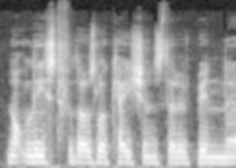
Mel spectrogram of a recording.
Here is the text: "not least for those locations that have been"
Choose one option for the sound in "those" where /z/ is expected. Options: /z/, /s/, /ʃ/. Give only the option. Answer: /z/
